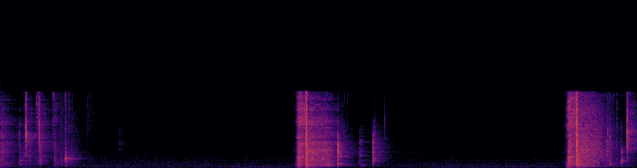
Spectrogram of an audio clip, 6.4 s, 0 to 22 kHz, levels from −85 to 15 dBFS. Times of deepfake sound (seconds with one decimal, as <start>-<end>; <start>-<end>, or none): 0.0-0.6; 2.1-3.4; 4.3-5.6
